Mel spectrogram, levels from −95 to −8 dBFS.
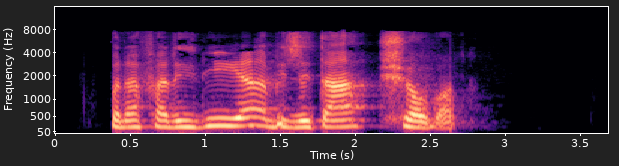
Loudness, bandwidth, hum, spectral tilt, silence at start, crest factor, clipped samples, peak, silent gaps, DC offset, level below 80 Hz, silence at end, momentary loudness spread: -17 LUFS; 8 kHz; none; -5.5 dB/octave; 0.4 s; 16 dB; under 0.1%; -2 dBFS; none; under 0.1%; -60 dBFS; 1.05 s; 9 LU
